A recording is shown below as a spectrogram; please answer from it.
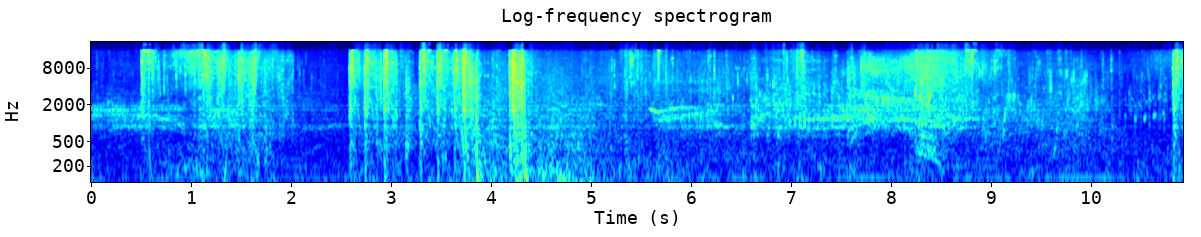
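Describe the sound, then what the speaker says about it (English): Carbine fire in the sci-fi horror game Cronos: The New Dawn, sharp bursts of shots clustered early, then a heavy boom and ongoing rumbling, metallic and watery effects with no voices. "The carbine kind of powerful"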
